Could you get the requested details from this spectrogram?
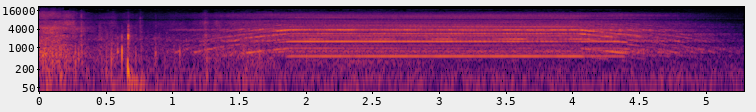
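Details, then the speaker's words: CGX telescope mount, unloaded, after a full firmware upgrade of both the hand controller and the mount controller: a smooth high whine ramps up, holds steady, then winds down cleanly with no grinding. Normal slewing; the earlier noise is gone. "as you can hear it this absolutely no sound whatsoever"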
